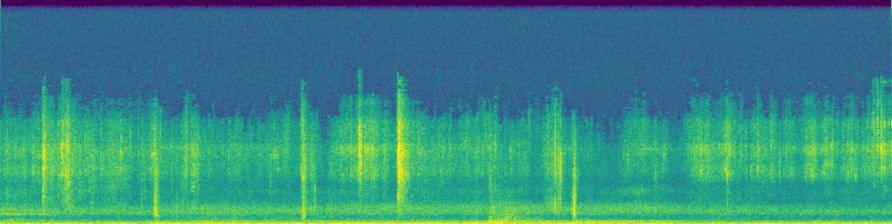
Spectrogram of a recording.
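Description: Tree leaves rustle.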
